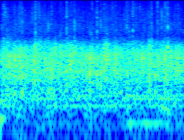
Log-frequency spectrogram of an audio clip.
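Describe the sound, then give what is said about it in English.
An audience breaks into steady, dense applause offered to God during a prayer, many hands clapping together in a continuous wash of sound for a couple of seconds. “We give, we give you a round of applause right now, God.”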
